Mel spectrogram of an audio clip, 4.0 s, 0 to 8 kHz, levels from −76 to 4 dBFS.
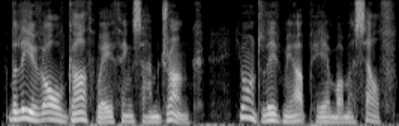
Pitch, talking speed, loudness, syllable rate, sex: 135 Hz, 225 wpm, -18 LUFS, 6.3 syllables/s, male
